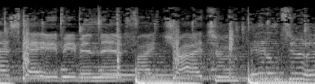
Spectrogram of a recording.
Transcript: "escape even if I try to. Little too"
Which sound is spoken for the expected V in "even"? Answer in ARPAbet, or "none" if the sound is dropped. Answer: none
